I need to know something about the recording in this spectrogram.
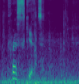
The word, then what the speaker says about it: Prescott: North of here, there is a little town, tourist town close to where I live that's called Prescuit. It's like biscuit without the gravy.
